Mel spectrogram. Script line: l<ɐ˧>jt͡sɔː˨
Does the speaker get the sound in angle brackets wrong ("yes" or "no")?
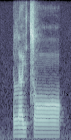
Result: no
